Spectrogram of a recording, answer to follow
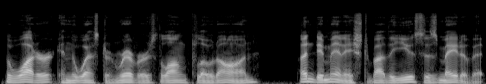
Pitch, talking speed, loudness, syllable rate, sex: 90 Hz, 195 wpm, -21 LUFS, 5.7 syllables/s, male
